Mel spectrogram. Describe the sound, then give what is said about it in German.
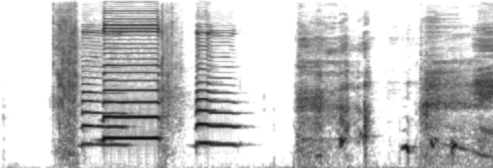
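A toy horn is blown as a spoiler alarm, blaring two loud, brassy toots, the first longer and the second shorter, followed by laughter and noisy rustling. “Dann, ähm, du bist jetzt kurz aufgehüpft und hast die ja, äh, Tröte geholt.”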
